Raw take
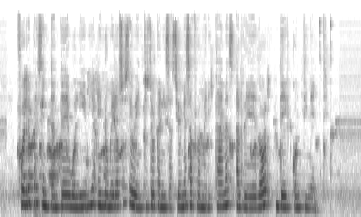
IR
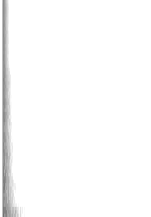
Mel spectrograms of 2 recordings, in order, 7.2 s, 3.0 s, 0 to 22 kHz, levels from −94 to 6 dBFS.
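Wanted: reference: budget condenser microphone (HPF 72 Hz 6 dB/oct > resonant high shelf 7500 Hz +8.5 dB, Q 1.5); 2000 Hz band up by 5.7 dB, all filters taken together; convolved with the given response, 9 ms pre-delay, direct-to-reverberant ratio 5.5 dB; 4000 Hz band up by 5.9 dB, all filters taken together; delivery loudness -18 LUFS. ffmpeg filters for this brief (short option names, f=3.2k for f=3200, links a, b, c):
-filter_complex "[0:a]equalizer=f=2k:t=o:g=7,equalizer=f=4k:t=o:g=7,asplit=2[a][b];[1:a]atrim=start_sample=2205,adelay=9[c];[b][c]afir=irnorm=-1:irlink=0,volume=-11dB[d];[a][d]amix=inputs=2:normalize=0,highpass=f=72:p=1,highshelf=f=7.5k:t=q:w=1.5:g=8.5,volume=8dB"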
